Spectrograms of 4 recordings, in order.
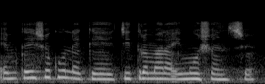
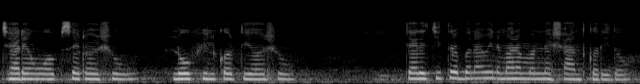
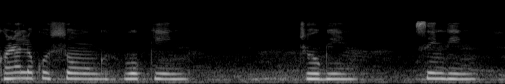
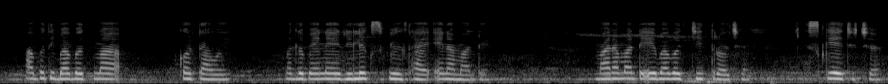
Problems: constant background noise, background conversations at intervals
